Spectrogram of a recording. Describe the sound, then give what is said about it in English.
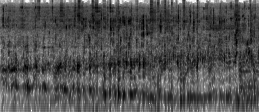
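Ale and mead are poured into glasses at a tavern bar, a soft, continuous trickle of liquid that stays quiet and even throughout, with no voices. “he goes and he gets your drinks and he, he doesn't smack them down on the bar, but he puts them gently down, he fills them up and.”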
